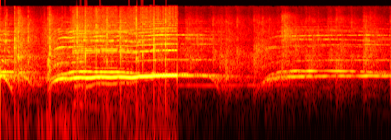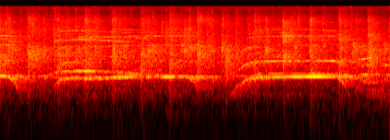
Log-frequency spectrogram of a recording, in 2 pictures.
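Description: An audience breaks into sustained applause with whoops and cheering voices rising over the clapping. It starts loudest, then eases slightly but keeps going steadily to the end.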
